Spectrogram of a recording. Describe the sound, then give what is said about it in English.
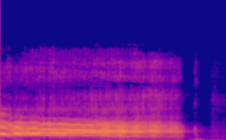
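A person imitates an eagle's screech, holding one loud, high, strained cry for nearly two seconds before cutting off abruptly into quiet. “And a ball, I heard this screech.”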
